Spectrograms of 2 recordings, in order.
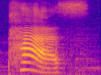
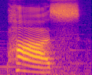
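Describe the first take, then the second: First: It is said in an American accent. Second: It is said in a British accent. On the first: "미국이면 pass" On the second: "영국식 발음으로 들어가면 pass"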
